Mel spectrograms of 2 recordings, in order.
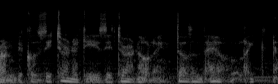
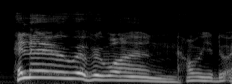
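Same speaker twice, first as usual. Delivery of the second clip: slight British accent, much higher, louder; 7 semitones higher, 13 dB louder than usual. Host opening the monthly amateur tournament and greeting everyone, slight british accent. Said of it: "I almost turned British".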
